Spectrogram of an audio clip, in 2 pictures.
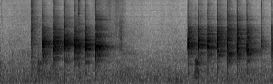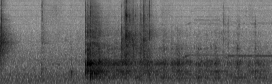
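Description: Plastic toy blocks tapped together in two quick runs of about eight taps each, a few seconds apart. A longer held sound with a steady pitch follows about seven seconds in.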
